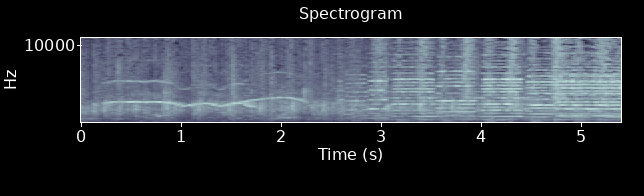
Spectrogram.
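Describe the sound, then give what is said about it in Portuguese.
A crowd claps steadily for the radio programme Hora do Fazendeiro of Rádio Inconfidência in Belo Horizonte, with dense, crackling applause, while sliding whistles ring out over the first couple of seconds. The clapping swells a little louder toward the end, mixed with cheering voices. “Palmas para a Hora do Fazendeiro!”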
